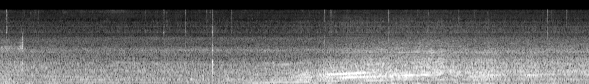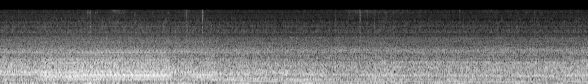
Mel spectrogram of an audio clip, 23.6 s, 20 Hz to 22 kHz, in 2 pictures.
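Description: Audi R8's V10 engine heard from inside the cabin under track driving. It pulls up through the revs about six seconds in, holds high revs, then drops back about sixteen seconds in and runs at lower revs.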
